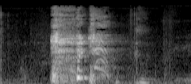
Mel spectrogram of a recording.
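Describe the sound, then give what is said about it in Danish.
A single harsh cough from a person: one sharp burst with a brief rasping tail, then a faint short after-sound and quiet. “Nu skal jeg altså lige hoste igen.”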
